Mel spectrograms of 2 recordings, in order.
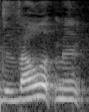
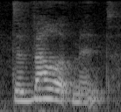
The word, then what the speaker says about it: development: form of application and development we stress the second syllable in development development so app development is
